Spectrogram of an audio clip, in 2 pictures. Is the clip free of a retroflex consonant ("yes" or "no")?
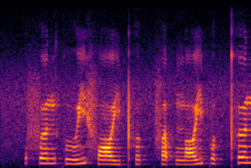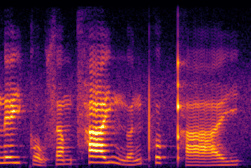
yes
